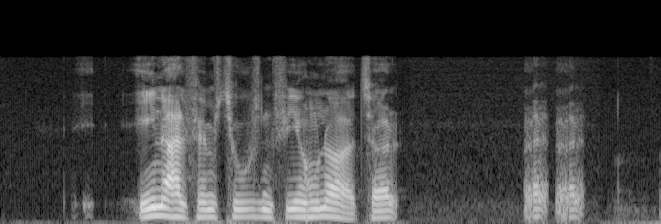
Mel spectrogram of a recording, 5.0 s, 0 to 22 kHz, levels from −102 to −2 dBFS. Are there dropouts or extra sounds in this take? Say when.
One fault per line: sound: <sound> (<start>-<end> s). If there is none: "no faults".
sound: laugh (3.9-4.4 s)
